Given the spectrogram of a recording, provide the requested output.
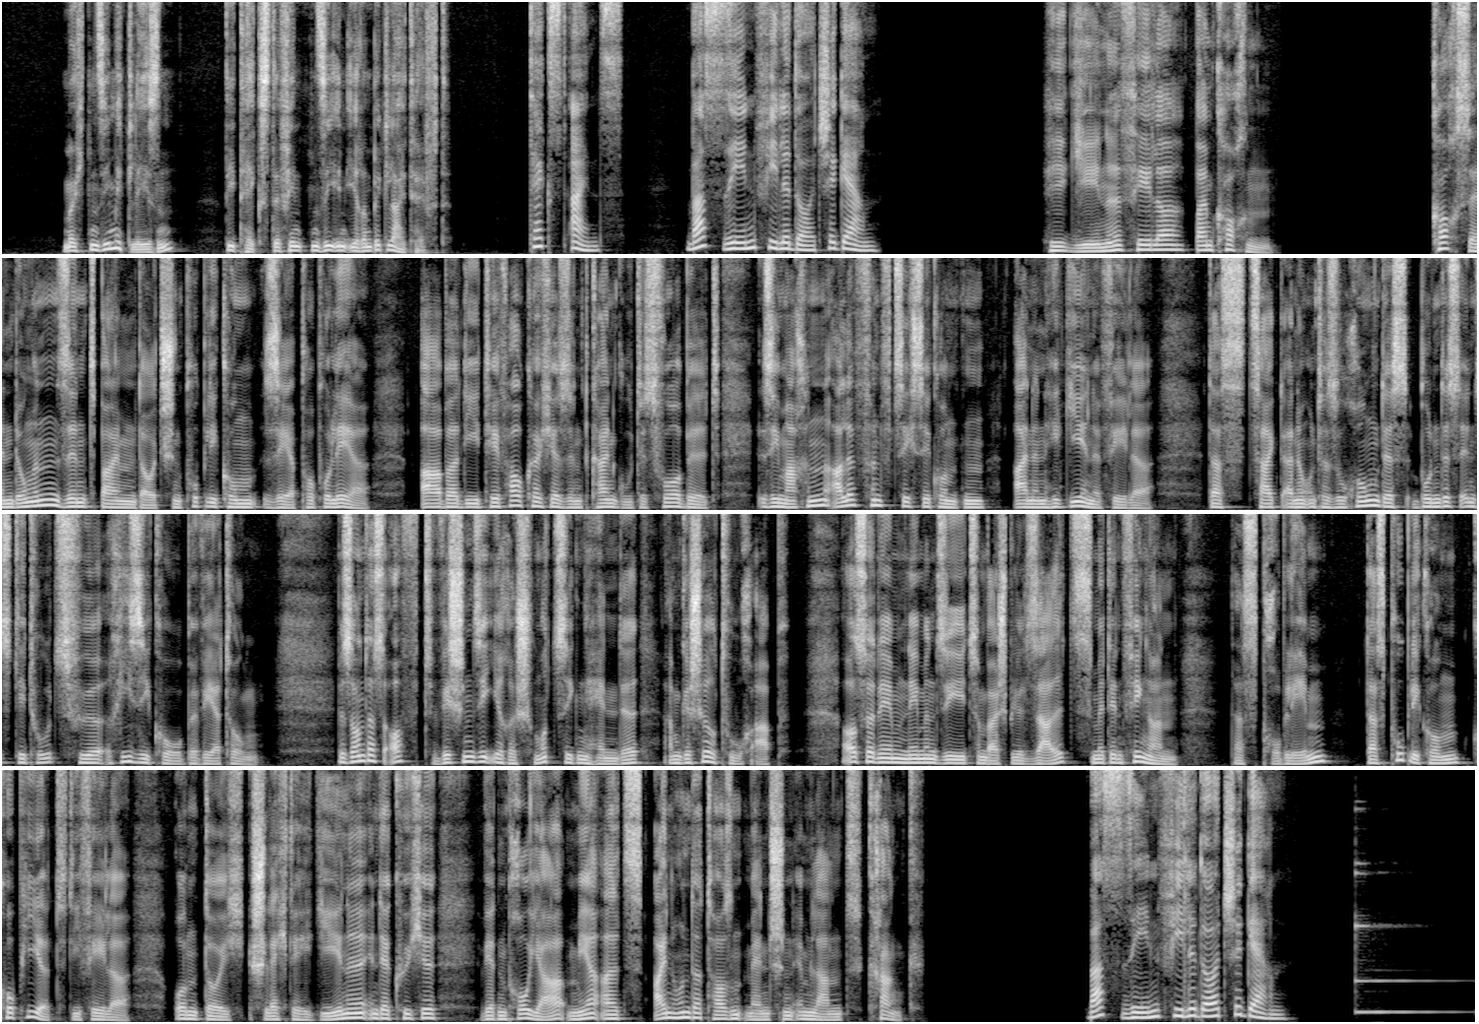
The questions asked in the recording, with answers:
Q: Was sehen viele Deutsche gern?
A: Sie sehen gern Kochsendungen.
